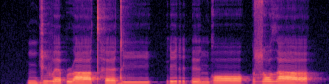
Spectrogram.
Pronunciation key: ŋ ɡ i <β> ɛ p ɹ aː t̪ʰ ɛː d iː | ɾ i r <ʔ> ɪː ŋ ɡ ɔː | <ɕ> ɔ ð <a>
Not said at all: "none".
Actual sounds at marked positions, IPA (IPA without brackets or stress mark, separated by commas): β, ʔ, z, aː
